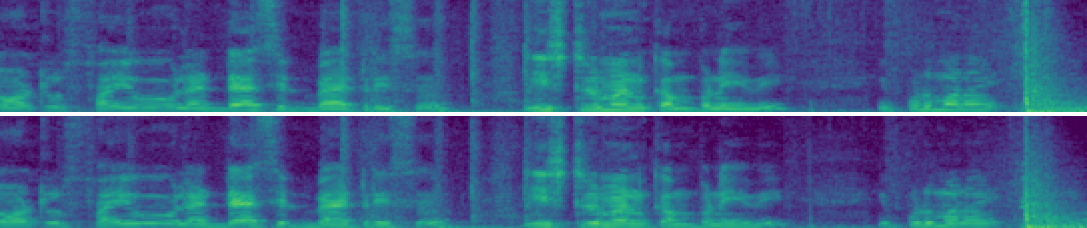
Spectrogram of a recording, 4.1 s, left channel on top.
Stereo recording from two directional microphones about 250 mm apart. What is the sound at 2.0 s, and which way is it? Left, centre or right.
Speech, left.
